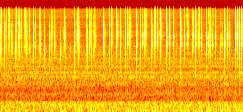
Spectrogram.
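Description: Long nails tap quickly near the stem and along the sides of a small solid orange wax pumpkin candle. The result is a rapid, uneven run of dry, bright clicks with almost no ring, over a faint steady low rumble.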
